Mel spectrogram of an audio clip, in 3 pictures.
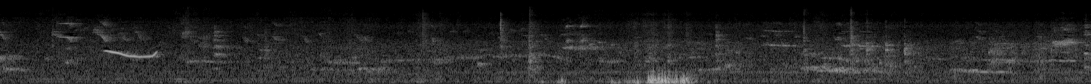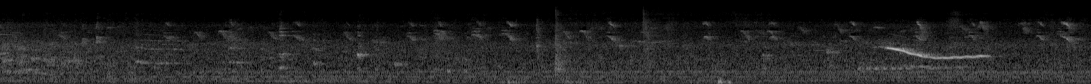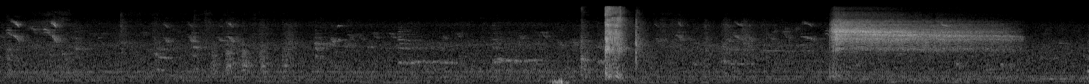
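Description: Young serama bantam chickens peeping: scattered faint chirps, with two louder peeps that slide down in pitch, one about a second in and one about twenty seconds in. A low thump about six and a half seconds in and a sharp click near the end.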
